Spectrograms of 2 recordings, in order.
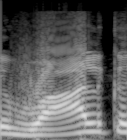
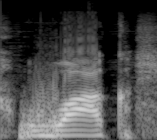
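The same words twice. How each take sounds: First: "वाल्क" with an audible L before the K; walk with L sounded. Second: "वाक" with a long vowel straight into K; walk with silent L. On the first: Teacher showing what is written, L sounded in "वाल्क". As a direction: say "वाल्क" as spelt, L and all. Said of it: "जो लिखा है". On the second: Teacher showing students how it is read, L silent in "वाक". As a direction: drop the L, saying "वाक". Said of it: "silent हो जाता है". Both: Shown as a demonstration.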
